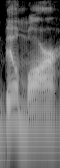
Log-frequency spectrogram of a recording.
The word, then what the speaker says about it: Bill Maher: I I brought in something from Bill Maher. Is that how you say his name? Logan. Bill Maher.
